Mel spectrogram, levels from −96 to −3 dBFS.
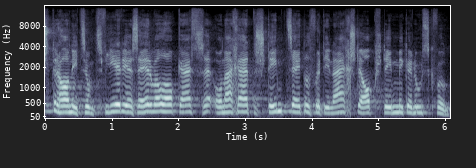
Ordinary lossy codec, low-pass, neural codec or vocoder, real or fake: none; 14.4 kHz; vocoder, 44.1 kHz, 128 mel bands, Pupu-Vocoder; fake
